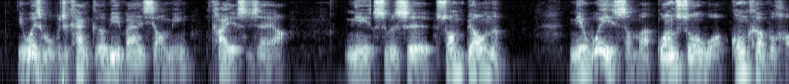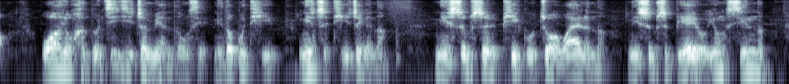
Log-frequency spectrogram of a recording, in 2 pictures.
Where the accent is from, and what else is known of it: China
